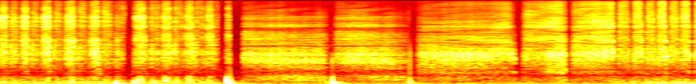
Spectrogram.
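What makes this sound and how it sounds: A marker's felt tip is rubbed back and forth over the top right background of a flat printed paper coloring page, coloring it orange, while one hand holds the sheet down on a dark backing. Bright, hissy, scratchy strokes come in quick rhythmic bursts at the start and end, with a longer steady rub in the middle and a sharp knock around two seconds in.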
